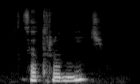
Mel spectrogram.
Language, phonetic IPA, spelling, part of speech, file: Polish, [zaˈtrudʲɲit͡ɕ], zatrudnić, verb, LL-Q809 (pol)-zatrudnić.wav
